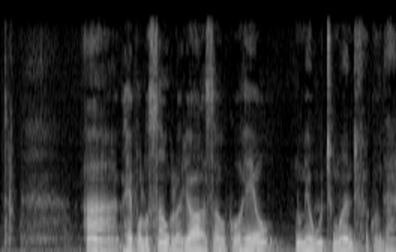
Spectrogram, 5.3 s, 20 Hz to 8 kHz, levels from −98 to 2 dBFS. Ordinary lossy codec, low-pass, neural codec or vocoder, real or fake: none; 7.2 kHz; codec, 16 kHz, 16 kbps, FunCodec, trained on Chinese and English, 50 frames a second; fake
